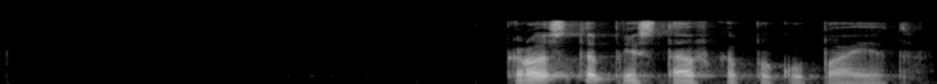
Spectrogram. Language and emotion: Russian, neutral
